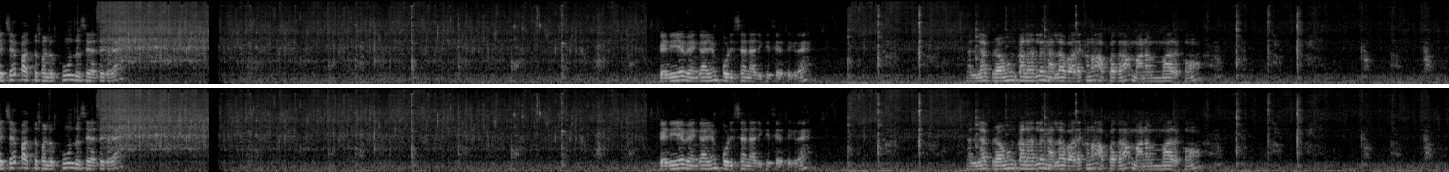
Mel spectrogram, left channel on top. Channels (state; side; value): normal; both; correlation 0.96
